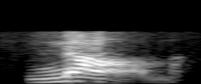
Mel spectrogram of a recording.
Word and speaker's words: Khnum: I don't think you pronounce the K and the H. So I'm just going to say Num.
